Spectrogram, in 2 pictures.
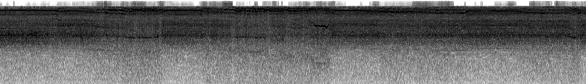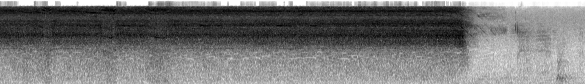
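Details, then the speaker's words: Steady, piercing high-pitched whine from a high-speed dental handpiece with a diamond bur, stopping abruptly near the end; it cuts a model mandibular molar for a full cast gold crown preparation. "The functional cusp bevel is placed next. Again, note the orientation of the diamond relative to the remaining intact tooth structure."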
